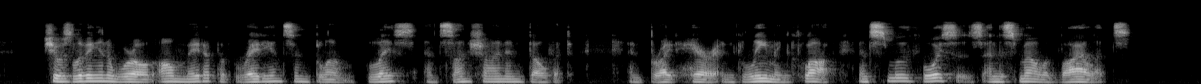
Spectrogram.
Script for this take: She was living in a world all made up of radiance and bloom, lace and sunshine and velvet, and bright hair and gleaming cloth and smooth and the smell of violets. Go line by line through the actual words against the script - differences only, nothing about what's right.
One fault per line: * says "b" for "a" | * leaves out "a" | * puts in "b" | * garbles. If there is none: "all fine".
* puts in "voices"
